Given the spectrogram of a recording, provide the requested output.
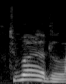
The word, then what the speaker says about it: Dwordle: Dwordle, as in double Wordle.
